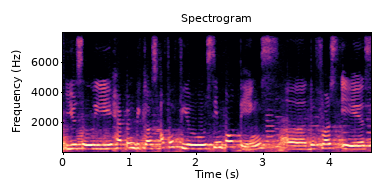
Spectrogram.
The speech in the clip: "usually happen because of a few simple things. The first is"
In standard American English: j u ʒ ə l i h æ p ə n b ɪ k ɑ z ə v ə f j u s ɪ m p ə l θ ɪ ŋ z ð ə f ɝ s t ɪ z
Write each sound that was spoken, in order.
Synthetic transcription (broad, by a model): j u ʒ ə l i h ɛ p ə n b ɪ k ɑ s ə f ə f j u s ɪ m p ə l t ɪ ŋ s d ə f ɝ s t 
